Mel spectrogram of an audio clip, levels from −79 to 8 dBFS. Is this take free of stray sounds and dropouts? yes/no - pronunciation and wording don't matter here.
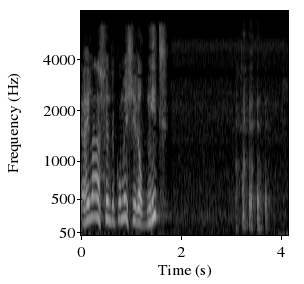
no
